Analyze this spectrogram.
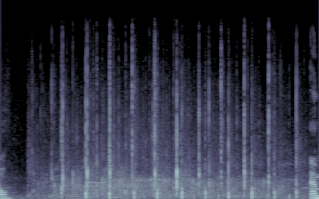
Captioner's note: applauding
